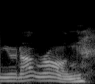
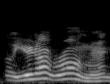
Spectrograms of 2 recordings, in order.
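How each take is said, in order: First: Said in the usual way. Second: Emphatic agreement. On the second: Real, not acted. Agreeing emphatically with the freakout remark.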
